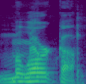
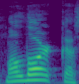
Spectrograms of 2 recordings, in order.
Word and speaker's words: Mallorca: Mallorca. – Mallorca, Spain.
